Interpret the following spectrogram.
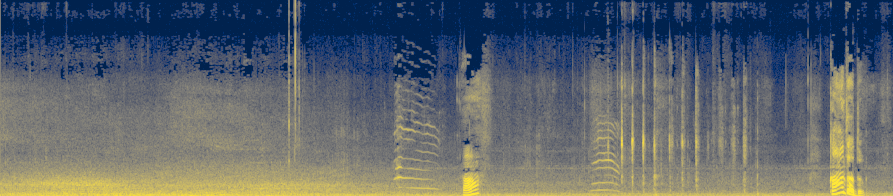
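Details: Cat outside by a tree, giving several short wavering meows spaced apart, alongside human speech and low rumbling outdoor noise.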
